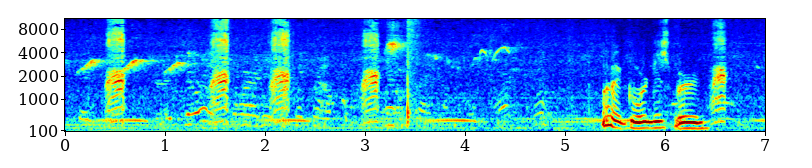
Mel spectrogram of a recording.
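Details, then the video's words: Swimming ducks with ducklings on a pond give a run of harsh, nasal quacks. A burst of several rapid quacks comes near the end, over steady musical tones and some human voices. "The sound of ducks - ducklings in the pond - swimming ducks"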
